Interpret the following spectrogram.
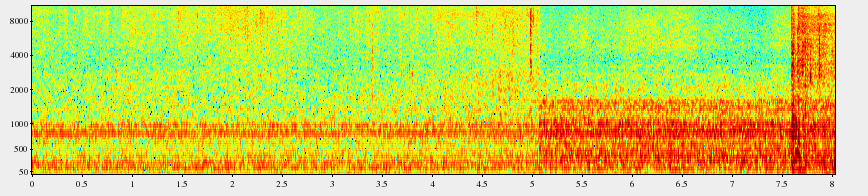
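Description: Steady vehicle noise with a faint constant hum. About five seconds in it turns louder and fuller, and a short knock comes near the end.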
